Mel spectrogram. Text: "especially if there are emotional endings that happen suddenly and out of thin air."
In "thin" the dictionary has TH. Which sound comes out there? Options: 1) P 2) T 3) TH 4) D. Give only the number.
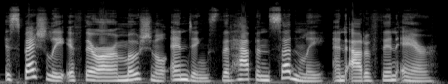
3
